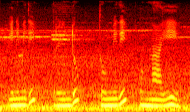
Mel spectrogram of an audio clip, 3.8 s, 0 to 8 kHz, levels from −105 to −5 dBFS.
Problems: background sounds at intervals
